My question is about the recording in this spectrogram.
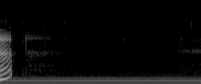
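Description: A few faint computer mouse clicks over a steady low electrical hum.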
